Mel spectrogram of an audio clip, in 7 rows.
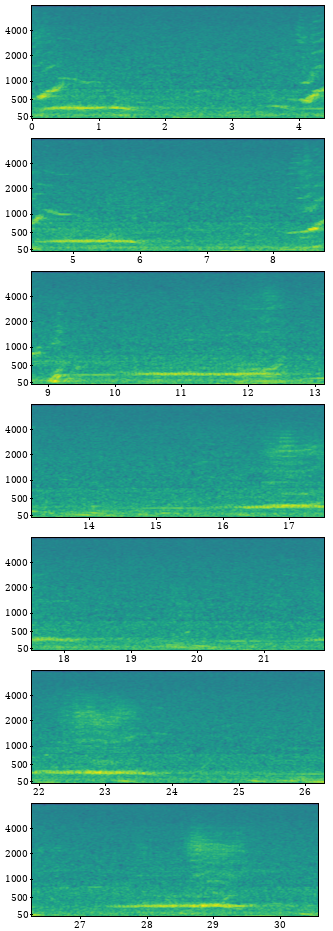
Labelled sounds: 0.2	1.0	humpback whale, 0.80 to 1.1 kHz
4.0	5.0	humpback whale, 0.80 to 3.3 kHz
8.3	8.9	humpback whale, 0.80 to 1.8 kHz
11.9	12.5	humpback whale, 2.8 to 3.2 kHz
16.6	17.4	humpback whale, 2.0 to 2.7 kHz
22.5	23.1	humpback whale, 1.7 to 2.7 kHz
28.6	29.3	humpback whale, 2.4 to 2.7 kHz

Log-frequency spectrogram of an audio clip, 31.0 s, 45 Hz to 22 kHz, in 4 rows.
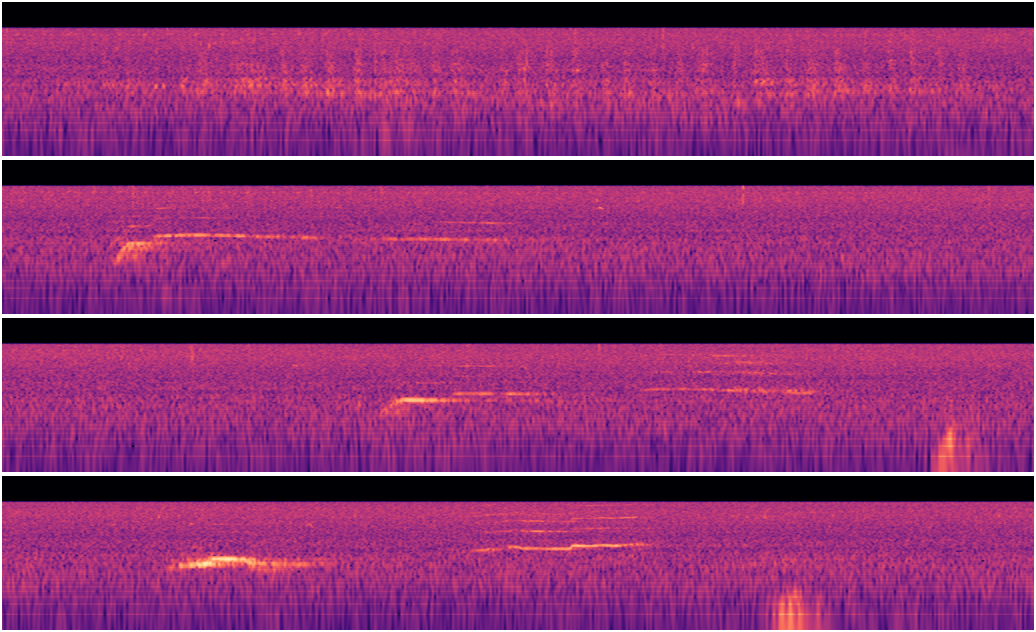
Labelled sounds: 8.6	9.6	humpback whale, 0.78 to 1.2 kHz
10.6	11.6	humpback whale, 0.84 to 1.8 kHz
18.4	19.2	humpback whale, 0.78 to 3.2 kHz
20.3	21.6	humpback whale, 1.0 to 4.0 kHz
24.6	25.2	humpback whale, 0.78 to 1.0 kHz
26.5	28.1	humpback whale, 1.0 to 8.0 kHz

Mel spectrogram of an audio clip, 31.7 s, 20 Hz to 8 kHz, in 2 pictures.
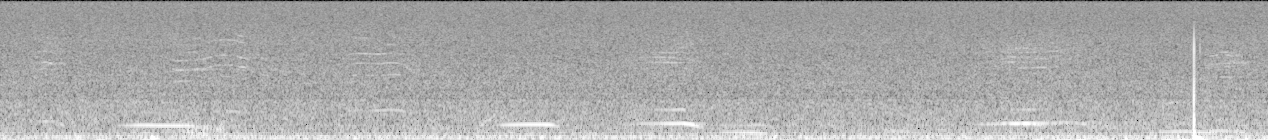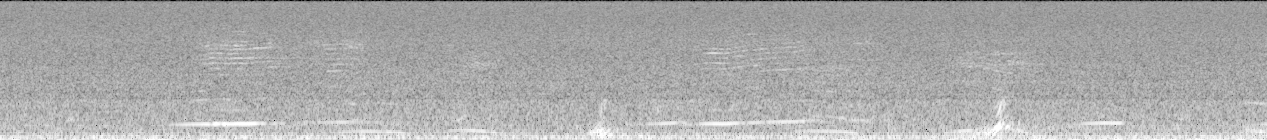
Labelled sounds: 2.8	3.1	humpback whale, 3.3 to 3.6 kHz
4.4	4.9	humpback whale, 2.6 to 2.7 kHz
8.2	8.5	humpback whale, 2.1 to 2.8 kHz
15.3	15.6	humpback whale, 2.0 to 2.3 kHz
18.4	19.3	humpback whale, 2.3 to 3.1 kHz
21.6	22.0	humpback whale, 1.9 to 2.2 kHz
24.6	25.8	humpback whale, 1.7 to 2.7 kHz

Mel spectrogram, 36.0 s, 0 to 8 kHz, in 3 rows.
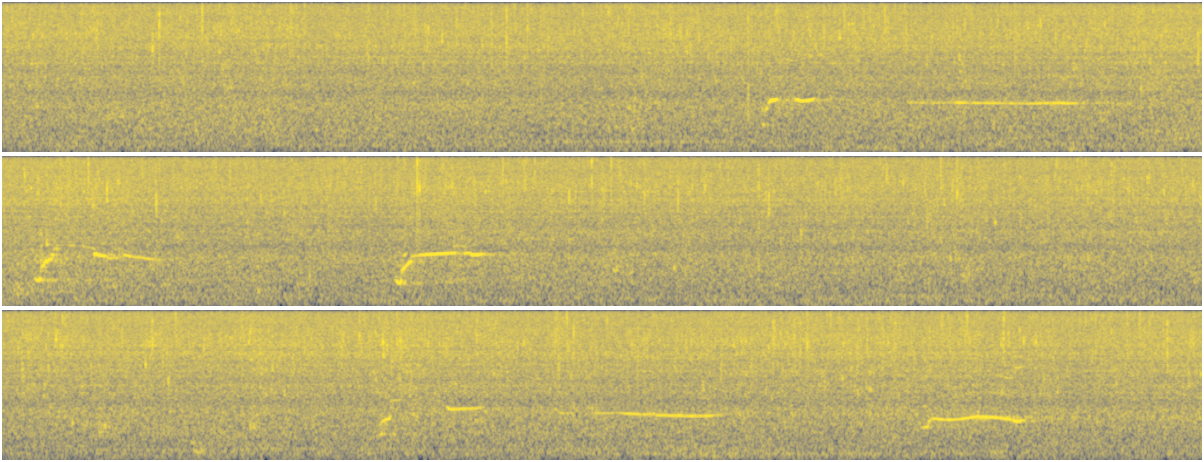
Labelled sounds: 7.9	8.2	humpback whale, 0.91 to 1.1 kHz
9.7	10.0	humpback whale, 0.84 to 0.94 kHz
12.3	13.6	humpback whale, 0.78 to 1.2 kHz
16.0	16.6	humpback whale, 0.78 to 1.1 kHz
28.4	28.8	humpback whale, 0.88 to 1.1 kHz
30.2	31.1	humpback whale, 0.78 to 0.88 kHz
33.6	34.0	humpback whale, 0.78 to 0.91 kHz

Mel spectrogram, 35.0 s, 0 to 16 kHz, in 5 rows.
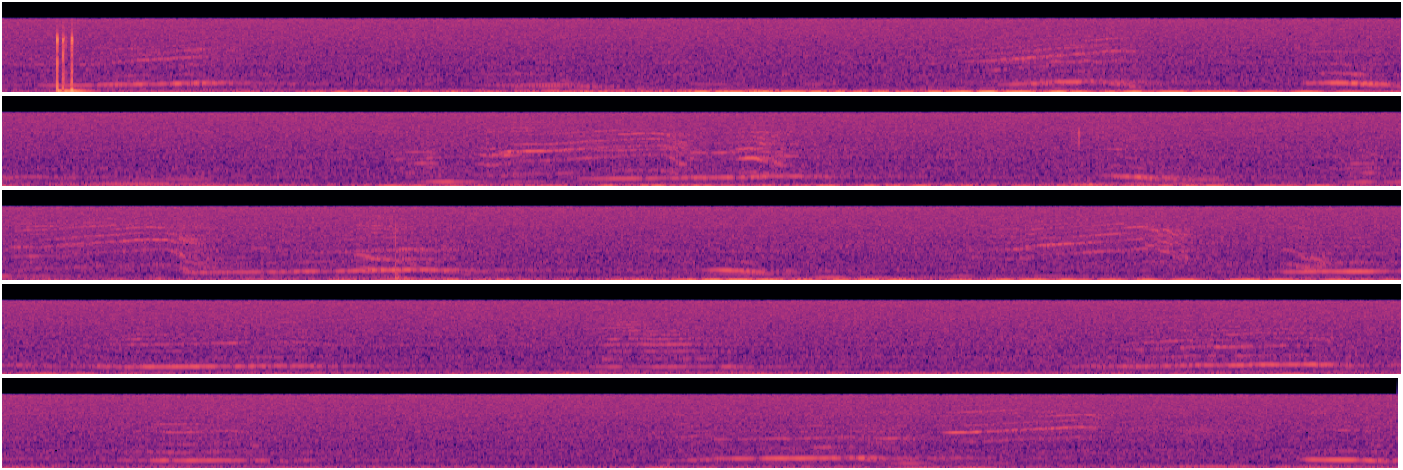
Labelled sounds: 0.6	1.1	humpback whale, 1.3 to 2.3 kHz
4.8	5.7	humpback whale, 1.2 to 2.5 kHz
9.4	11.1	humpback whale, 0.80 to 3.4 kHz
14.0	14.9	humpback whale, 1.4 to 3.5 kHz
15.8	16.2	humpback whale, 0.80 to 1.4 kHz
19.0	19.7	humpback whale, 1.1 to 2.6 kHz
21.6	22.3	humpback whale, 1.2 to 1.4 kHz
24.0	24.5	humpback whale, 1.2 to 1.3 kHz
26.6	27.4	humpback whale, 1.1 to 2.1 kHz
31.7	32.0	humpback whale, 1.2 to 1.3 kHz
32.7	33.5	humpback whale, 1.5 to 4.3 kHz

